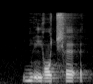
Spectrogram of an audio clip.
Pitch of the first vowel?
falling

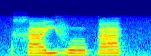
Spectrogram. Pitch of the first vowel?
rising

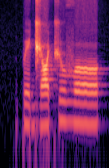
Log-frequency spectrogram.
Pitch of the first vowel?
low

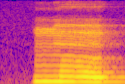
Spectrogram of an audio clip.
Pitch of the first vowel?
low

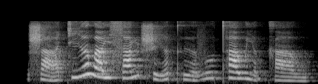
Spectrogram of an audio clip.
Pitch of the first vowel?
low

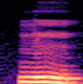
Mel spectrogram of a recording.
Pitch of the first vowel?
falling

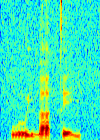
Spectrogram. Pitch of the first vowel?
low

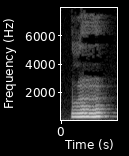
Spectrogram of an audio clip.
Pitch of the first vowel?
high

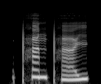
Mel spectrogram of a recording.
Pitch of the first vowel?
high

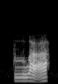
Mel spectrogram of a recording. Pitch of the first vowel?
low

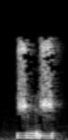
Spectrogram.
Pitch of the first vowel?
low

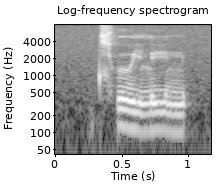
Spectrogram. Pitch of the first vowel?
low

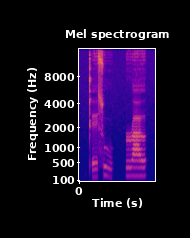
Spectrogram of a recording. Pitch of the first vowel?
low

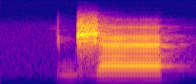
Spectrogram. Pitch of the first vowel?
high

